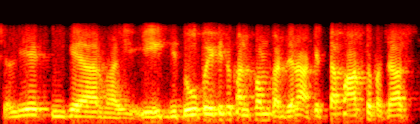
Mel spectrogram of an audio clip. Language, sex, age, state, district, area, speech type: Hindi, male, 18-30, Madhya Pradesh, Jabalpur, urban, conversation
